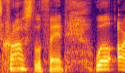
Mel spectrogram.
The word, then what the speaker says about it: Lafayette: It's 4th and Lafayette. Yeah. To come back to the pronunciations. Lafayette.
